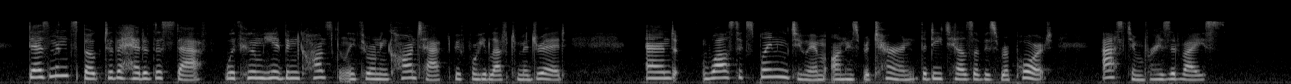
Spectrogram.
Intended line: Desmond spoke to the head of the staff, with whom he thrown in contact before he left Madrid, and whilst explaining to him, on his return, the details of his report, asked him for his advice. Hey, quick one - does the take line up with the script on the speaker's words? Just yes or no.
no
